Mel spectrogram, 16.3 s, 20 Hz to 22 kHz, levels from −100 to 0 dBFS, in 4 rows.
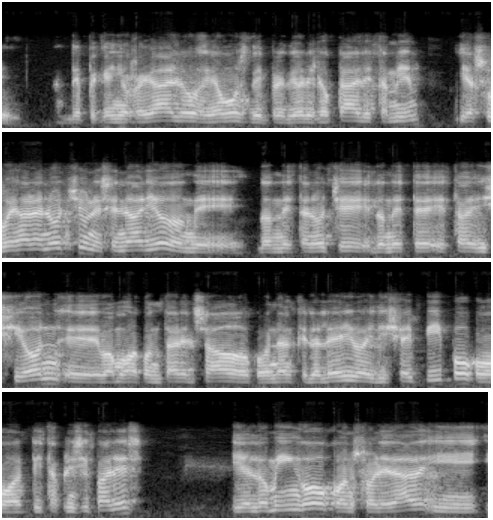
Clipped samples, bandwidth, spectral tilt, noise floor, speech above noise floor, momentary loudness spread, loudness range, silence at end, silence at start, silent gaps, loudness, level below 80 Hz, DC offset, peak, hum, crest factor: under 0.1%; 8.2 kHz; -1 dB/octave; -52 dBFS; 37 dB; 5 LU; 2 LU; 0 s; 0 s; none; -15 LUFS; -60 dBFS; under 0.1%; -2 dBFS; none; 14 dB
